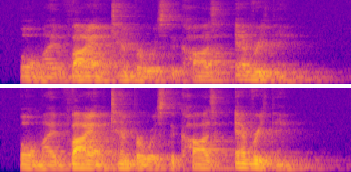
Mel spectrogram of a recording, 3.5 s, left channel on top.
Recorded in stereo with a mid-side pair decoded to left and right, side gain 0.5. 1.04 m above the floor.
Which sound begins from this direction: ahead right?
A man speaking, at 0.2 s.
